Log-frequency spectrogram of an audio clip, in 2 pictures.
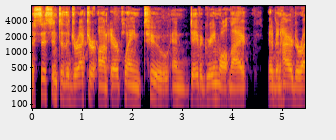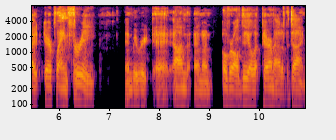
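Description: In an ordinary speaking voice, a man with a General American accent talks at a moderate pace and medium pitch, with ordinary pitch variation, very even loudness, and a dry, close sound with no echo. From US West Coast, Burbank, California. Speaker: screenwriter and director. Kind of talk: interview, casual chat.

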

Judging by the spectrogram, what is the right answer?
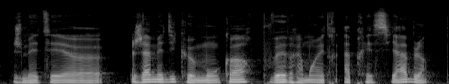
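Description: A man's dark, mellow voice at a fairly low pitch and fairly slow pace, on a very clean recording with a silent background. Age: 20s. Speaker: content creator. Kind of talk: casual chat.

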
